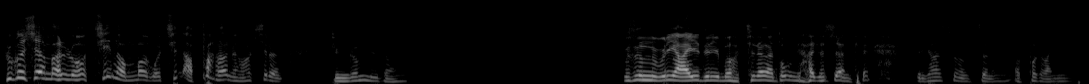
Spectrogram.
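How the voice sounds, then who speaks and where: High-voiced Korean pastor telling a story. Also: male voice, fairly quick, no room sound, studio quality. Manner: animated storytelling with sharp swings in loudness; addresses the congregation with questions. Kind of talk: sermon.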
